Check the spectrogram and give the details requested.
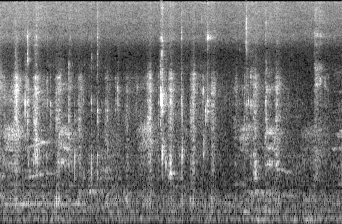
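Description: Close-miked mouth sounds of someone chewing and biting a mouthful of masala Maggi noodles: a string of short, crackly, wet chewing noises that come in clusters, busiest about three seconds in.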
